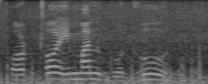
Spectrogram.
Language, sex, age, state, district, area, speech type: Assamese, male, 60+, Assam, Nalbari, rural, spontaneous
